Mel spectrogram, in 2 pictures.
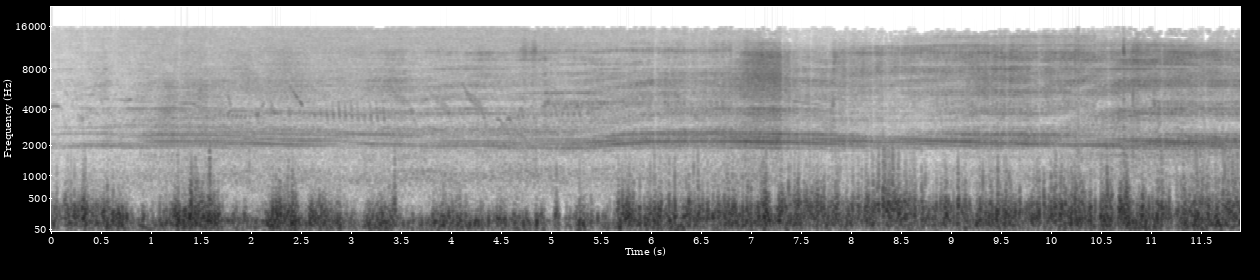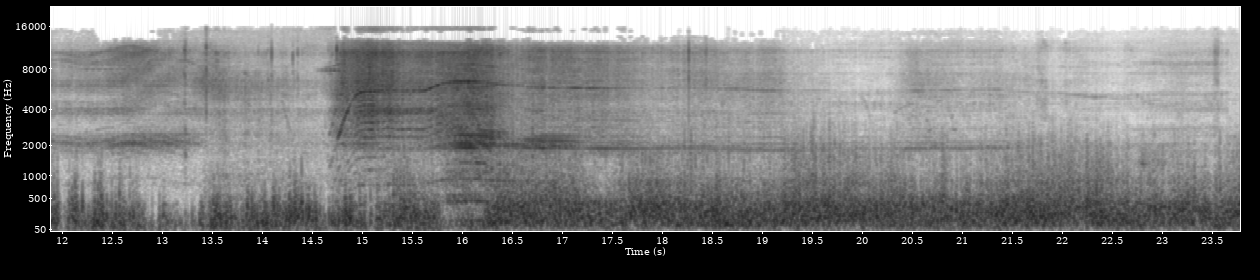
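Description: Radio-controlled model airplane's motor and propeller buzzing in flight with a thin high whine, growing louder and sweeping in pitch as it passes close about fifteen seconds in. Underneath runs a loud, gusting low rumble.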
